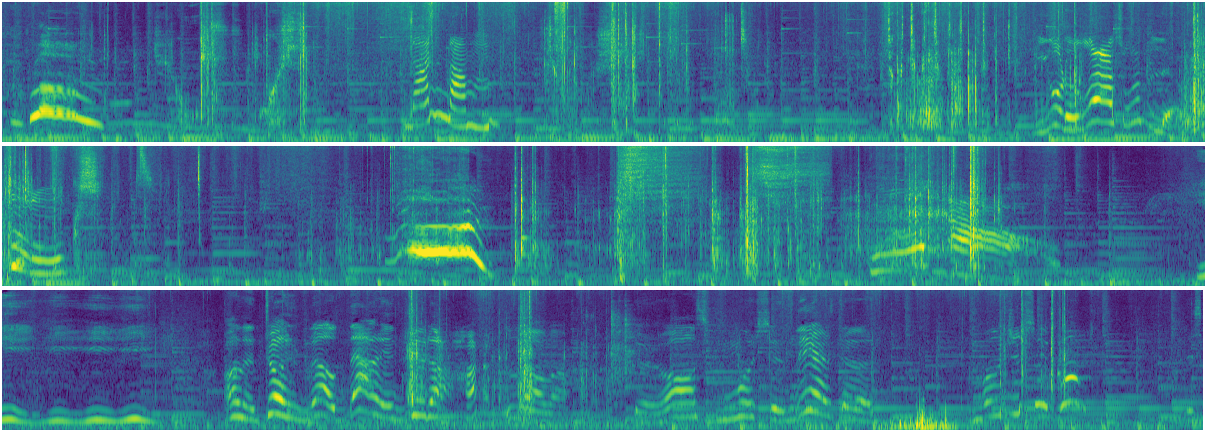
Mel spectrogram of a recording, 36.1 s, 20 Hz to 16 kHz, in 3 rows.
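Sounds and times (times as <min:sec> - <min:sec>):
boy making play noises: 0:00.0 - 0:01.8, 0:03.9 - 0:05.6, 0:20.7 - 0:22.7, 0:24.0 - 0:25.7
background music: 0:00.0 - 0:36.0.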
